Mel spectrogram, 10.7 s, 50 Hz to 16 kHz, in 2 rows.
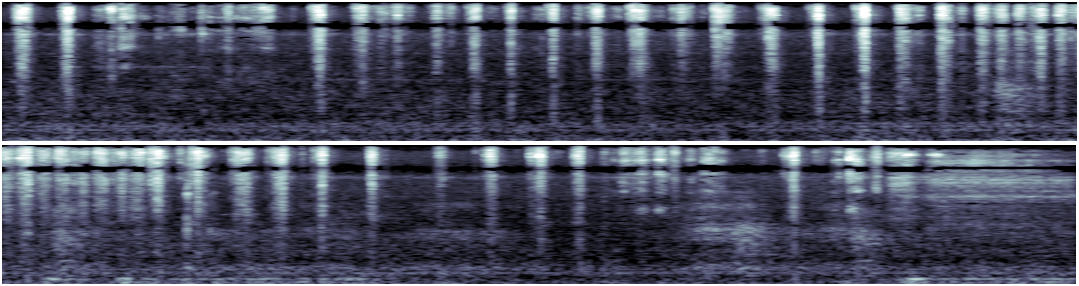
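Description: Faint, rapid scratchy ticks of a wide, soft-bristled brush being dry-brushed back and forth across a tiny 1/285-scale cast-metal boat model.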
